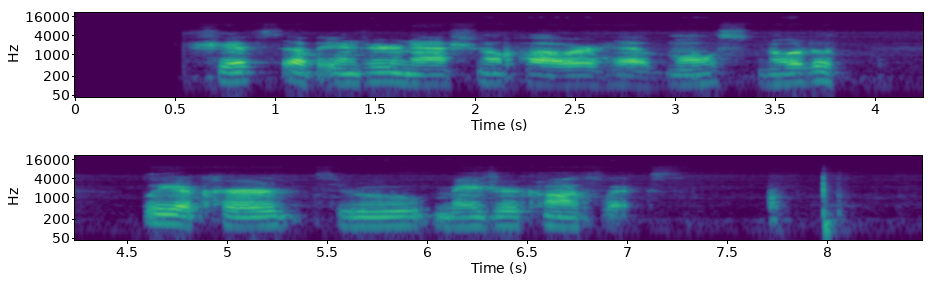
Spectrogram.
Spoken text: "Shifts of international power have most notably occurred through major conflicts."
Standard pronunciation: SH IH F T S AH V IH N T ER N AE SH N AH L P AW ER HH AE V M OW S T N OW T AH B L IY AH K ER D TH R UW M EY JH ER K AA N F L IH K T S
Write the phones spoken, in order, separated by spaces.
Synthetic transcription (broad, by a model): SH IH F T S AH V IH N T ER N AE SH N L P AW ER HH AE V M OW S T N OW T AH L IY AH K ER D TH R UW M EY JH ER K AA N F L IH K T S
